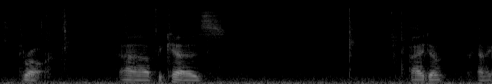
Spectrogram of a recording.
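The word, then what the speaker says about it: Thrór: the legendarium of thror there's an accent on the o thrower uh because i don't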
